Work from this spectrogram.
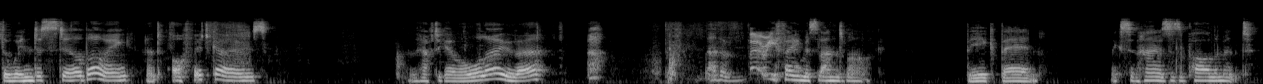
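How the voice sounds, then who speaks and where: A woman reading a picture book aloud to children, slow and expressive, stopping to ask them questions. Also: on the low side, a little hiss or hum. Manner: slow and expressive, asking the young listeners questions.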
